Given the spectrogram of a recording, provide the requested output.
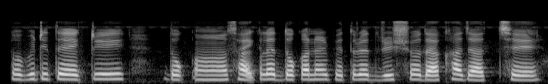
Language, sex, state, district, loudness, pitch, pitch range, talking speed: Bengali, female, West Bengal, Cooch Behar, -16 LUFS, 230 Hz, 215-240 Hz, 110 wpm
